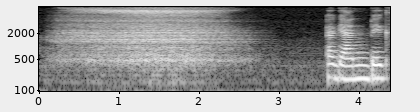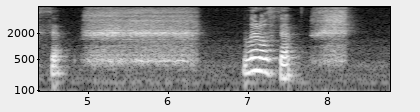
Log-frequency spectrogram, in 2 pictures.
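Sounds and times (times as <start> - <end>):
exhale through the mouth: 0.0 - 2.8, 5.0 - 6.4, 7.8 - 8.3
speech: 3.6 - 5.2, 6.9 - 8.1.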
